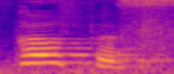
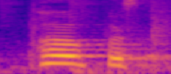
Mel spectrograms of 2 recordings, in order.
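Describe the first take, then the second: Both takes have the same delivery.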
